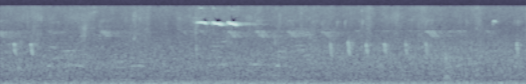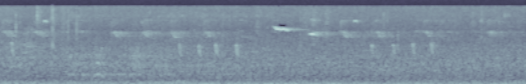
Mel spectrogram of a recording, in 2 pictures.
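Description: Outdoor ambience: a steady low rumble with birds chirping over it. A quick run of three high, falling chirps comes about two seconds in, and another falling chirp comes later.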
